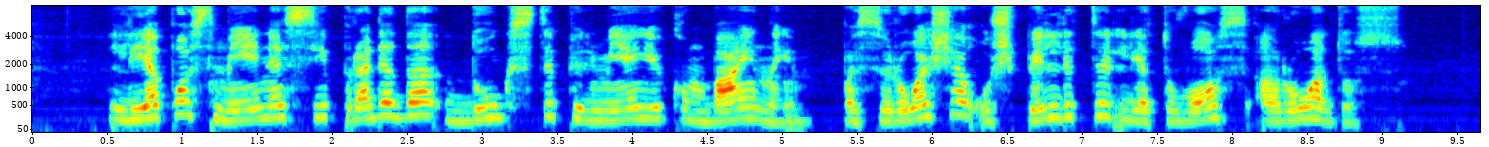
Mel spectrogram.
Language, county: Lithuanian, Vilnius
